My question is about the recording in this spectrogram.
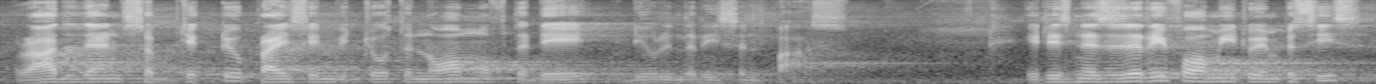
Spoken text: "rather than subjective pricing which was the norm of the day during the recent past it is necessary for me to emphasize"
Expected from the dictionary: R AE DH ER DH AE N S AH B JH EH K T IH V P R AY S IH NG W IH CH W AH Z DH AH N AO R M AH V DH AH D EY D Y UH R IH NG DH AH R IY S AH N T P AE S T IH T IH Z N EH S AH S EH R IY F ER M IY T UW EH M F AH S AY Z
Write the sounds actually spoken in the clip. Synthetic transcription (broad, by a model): R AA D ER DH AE N S AH B JH EH K T IH V P R AY S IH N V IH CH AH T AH N AO R M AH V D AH D EY D Y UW R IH NG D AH R IY S AH N T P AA S IH T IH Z N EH S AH S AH R IY F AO M IY T UW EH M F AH S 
